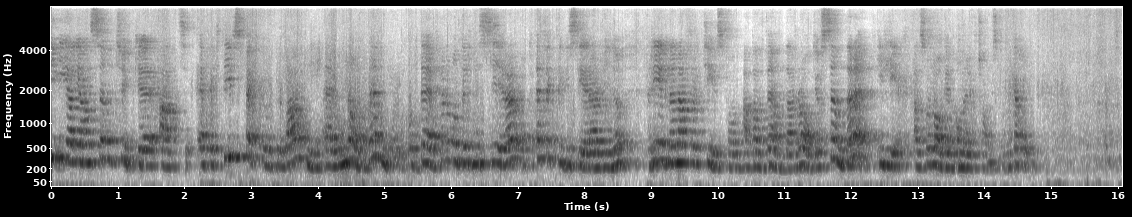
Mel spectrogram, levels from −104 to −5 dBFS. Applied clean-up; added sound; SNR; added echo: neural separator model SepFormer DNS4.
